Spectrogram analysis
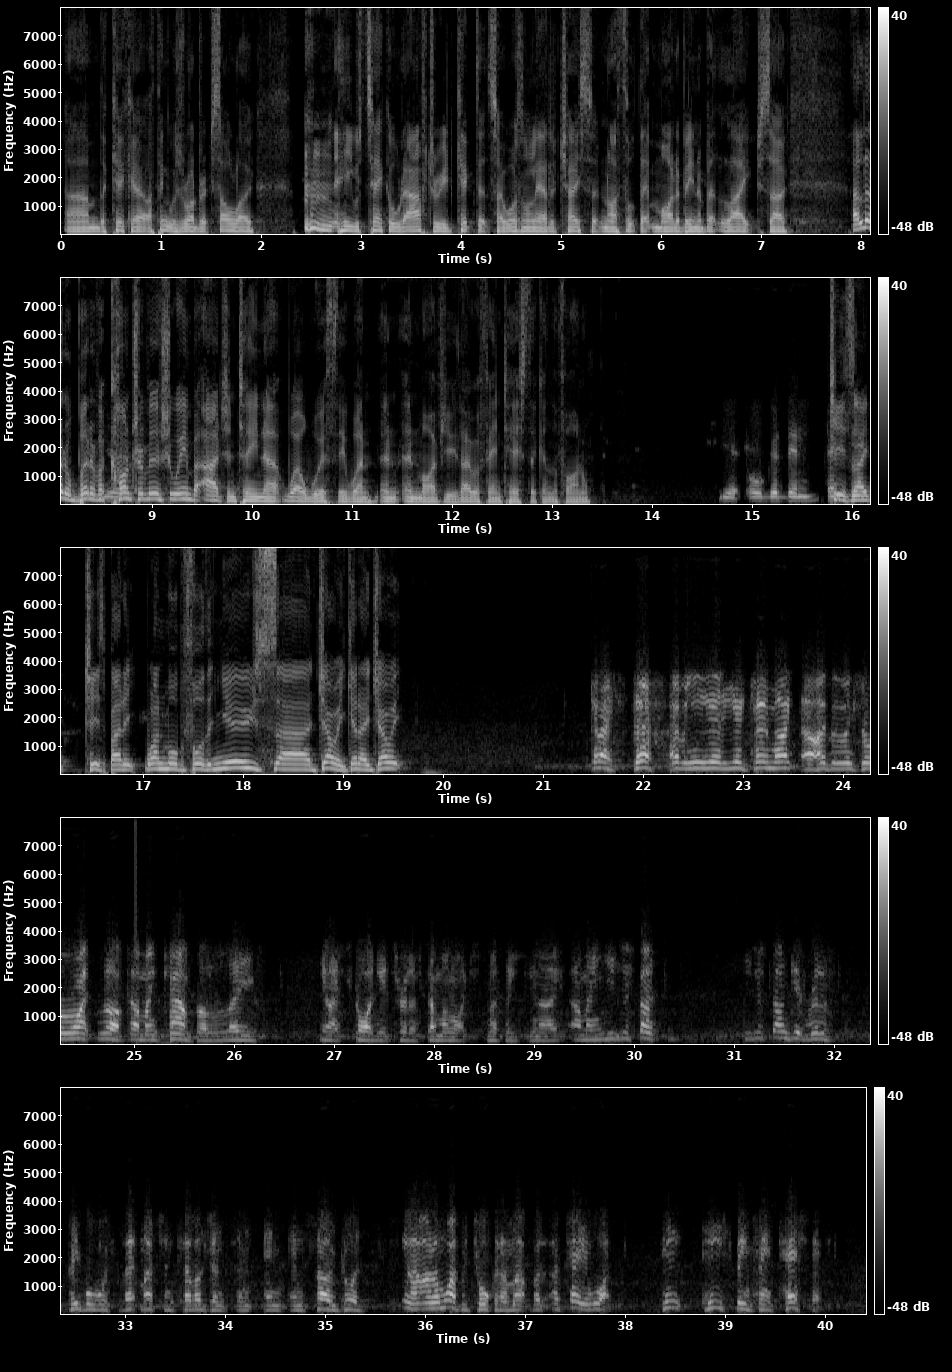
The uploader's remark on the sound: opens the phone lines for the first time in 2023!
